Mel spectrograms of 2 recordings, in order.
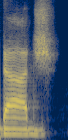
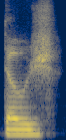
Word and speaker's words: Doge: you mispronounce deutsche i i always call it dodge uh but it's doge i don't know i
